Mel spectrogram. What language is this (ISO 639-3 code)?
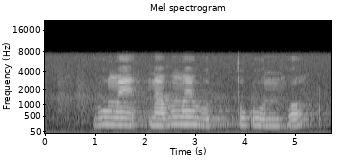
ven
